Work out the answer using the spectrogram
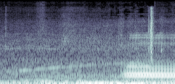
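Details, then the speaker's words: Mitsubishi Xpander test drive after repairing a broken support that caused clunk and vibration when pulling away: engine pulls with a clean rising hum, no clunk or knock, now smooth. "na okay okay na smooth na ulit okay na okay na sir ang sasakyan po ninyo"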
